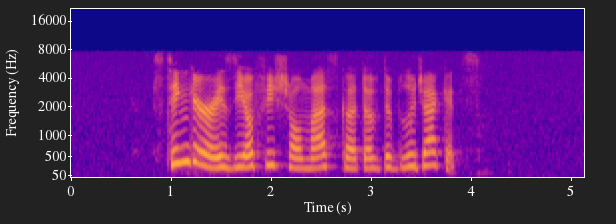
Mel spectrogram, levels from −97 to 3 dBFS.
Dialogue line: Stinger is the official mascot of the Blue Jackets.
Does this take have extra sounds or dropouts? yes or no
no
